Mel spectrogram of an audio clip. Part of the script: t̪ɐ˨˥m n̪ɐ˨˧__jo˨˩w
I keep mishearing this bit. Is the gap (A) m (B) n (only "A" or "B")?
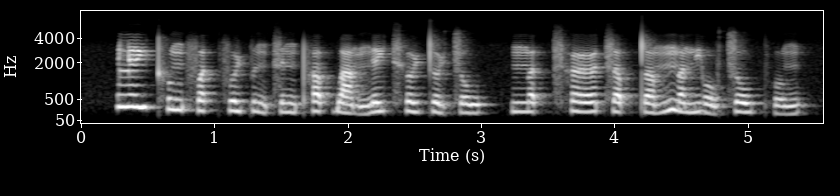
B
